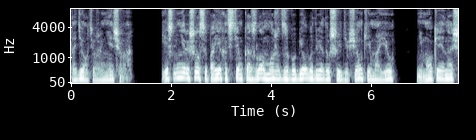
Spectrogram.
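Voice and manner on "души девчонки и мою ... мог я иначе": ordinary delivery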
